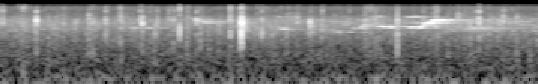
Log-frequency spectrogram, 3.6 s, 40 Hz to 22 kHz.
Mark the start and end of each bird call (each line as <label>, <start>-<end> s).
Iiwi (Drepanis coccinea), 1.8-3.2 s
